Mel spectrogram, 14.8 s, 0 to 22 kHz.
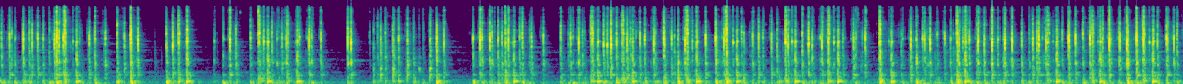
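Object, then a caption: Plastic computer keyboard. Fingertips type steadily on a vintage 1980s plastic computer keyboard with cream plastic keycaps, producing rapid, bright, clicky keystrokes with short dry ticks and a faint low thud beneath. The typing runs in quick bursts with brief pauses near the start, then settles into a continuous, even rhythm.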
